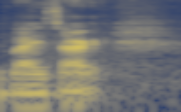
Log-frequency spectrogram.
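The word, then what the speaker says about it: Viseart: I think it's pronounced Vizart, but I also hear people say Visart.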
